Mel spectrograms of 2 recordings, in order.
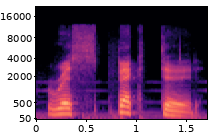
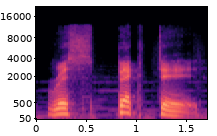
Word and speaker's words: respected: En pasado simple diré respected. Respected. Escuchen de nuevo. Respected. Pronuncio la ED del final como una ID.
